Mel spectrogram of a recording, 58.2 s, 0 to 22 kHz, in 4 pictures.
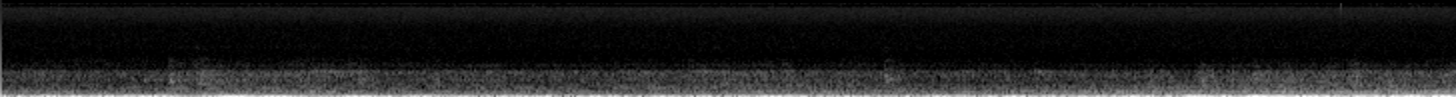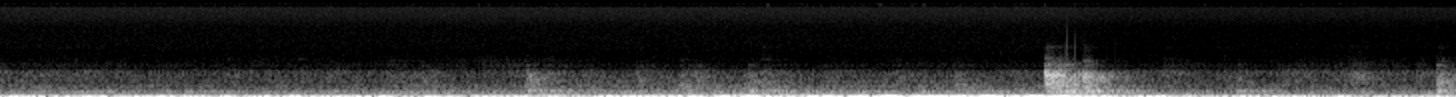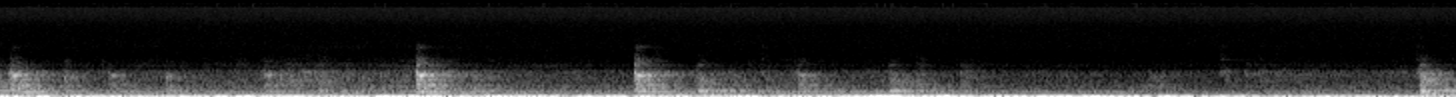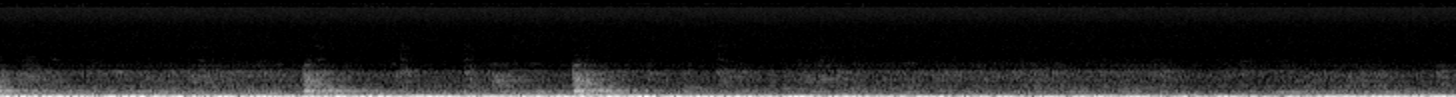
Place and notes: Šepeta, Lithuania, metallic tower
abandoned metallic tower with lamp. geophone recording - low frequencies
Panevėžio apskritis, Lietuva, 14 August 2022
